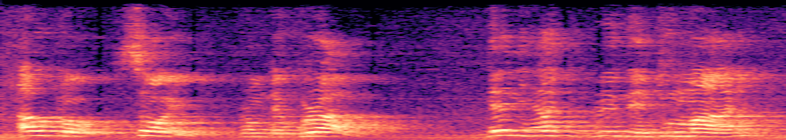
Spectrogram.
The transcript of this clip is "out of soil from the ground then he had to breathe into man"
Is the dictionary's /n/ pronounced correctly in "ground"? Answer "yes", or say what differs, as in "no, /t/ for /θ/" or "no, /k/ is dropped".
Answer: no, /n/ is dropped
